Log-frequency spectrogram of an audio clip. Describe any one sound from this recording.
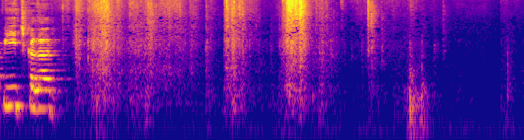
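Fabric rustles as a cloth is unfolded and shaken.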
